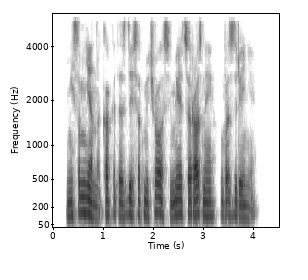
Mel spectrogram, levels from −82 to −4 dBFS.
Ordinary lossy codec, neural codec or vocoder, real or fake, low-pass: MP3, 32 kbps; codec, 16 kHz, about 1 kbps, DyCAST, with the encoder's durations; fake; 5.4 kHz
